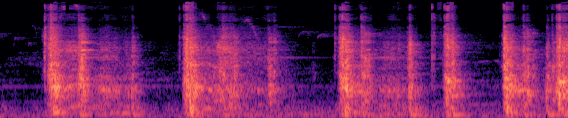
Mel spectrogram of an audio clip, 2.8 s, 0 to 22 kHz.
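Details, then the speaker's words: Volvo 242 found abandoned in the woods: starter cranking in slow bursts with a loose metallic clank on each turn; the crank pulley is loose. "Something's loose. Something loose clanking around. I don't know why that's loose. There's a crank bolt in it."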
